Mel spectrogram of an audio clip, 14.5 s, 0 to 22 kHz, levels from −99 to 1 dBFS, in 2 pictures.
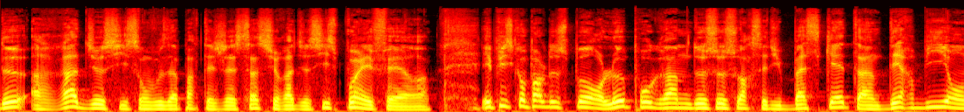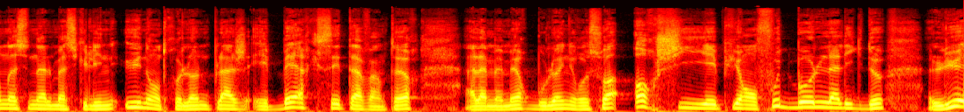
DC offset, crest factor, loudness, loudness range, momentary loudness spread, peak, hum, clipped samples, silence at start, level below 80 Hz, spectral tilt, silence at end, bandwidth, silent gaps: under 0.1%; 14 dB; -21 LUFS; 2 LU; 5 LU; -6 dBFS; none; under 0.1%; 0 s; -54 dBFS; -5.5 dB/octave; 0 s; 16.5 kHz; none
